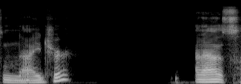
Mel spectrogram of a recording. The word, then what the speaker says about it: Niger: Bro, everyone looked so quickly around at me, and it got real silent, and the teacher's like, it's pronounced Niger.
